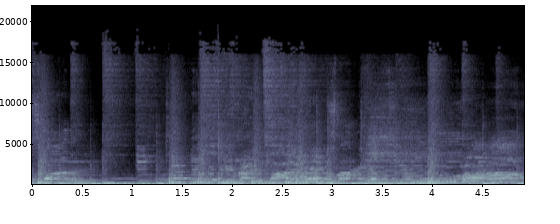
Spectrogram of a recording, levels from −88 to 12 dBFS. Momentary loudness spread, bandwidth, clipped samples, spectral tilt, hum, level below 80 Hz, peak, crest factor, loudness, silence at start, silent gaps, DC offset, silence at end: 3 LU; 18 kHz; under 0.1%; -6 dB/octave; none; -24 dBFS; -8 dBFS; 14 dB; -22 LUFS; 0 s; none; under 0.1%; 0 s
